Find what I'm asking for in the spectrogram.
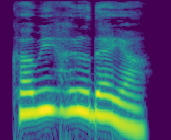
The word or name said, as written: ಕವಿಹೃದಯ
